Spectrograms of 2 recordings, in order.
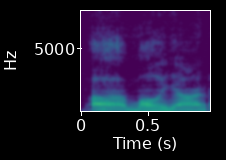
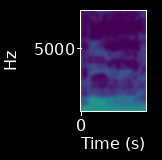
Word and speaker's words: Maldonado: He's like Martin Molian. How do you say his name? The catcher. Marty Maldonado.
